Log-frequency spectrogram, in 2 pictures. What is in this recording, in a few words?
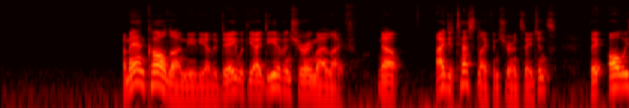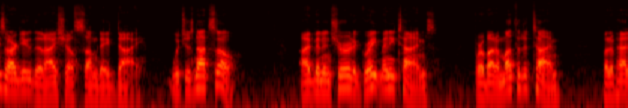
AT4040 anno 2ft away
